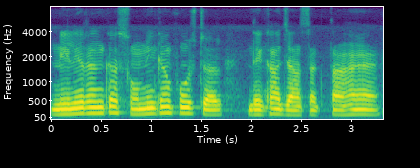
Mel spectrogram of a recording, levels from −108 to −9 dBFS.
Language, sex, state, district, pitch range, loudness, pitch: Hindi, male, Arunachal Pradesh, Lower Dibang Valley, 125-155 Hz, -13 LUFS, 135 Hz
